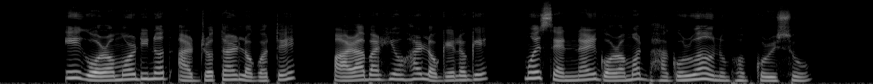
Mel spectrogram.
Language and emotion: Assamese, sad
